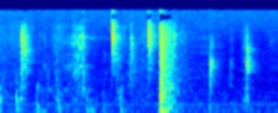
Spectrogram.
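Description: Short metallic clicks and clinks from brass rifle cases being handled at a Lee bench press fitted with an RCBS primer pocket swager, with one heavier thump about two and a half seconds in.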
